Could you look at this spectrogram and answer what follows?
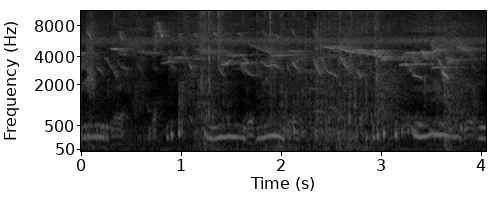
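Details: A Rajshahi Giribaz pigeon gives low, throaty, wavering coos in short repeated phrases.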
